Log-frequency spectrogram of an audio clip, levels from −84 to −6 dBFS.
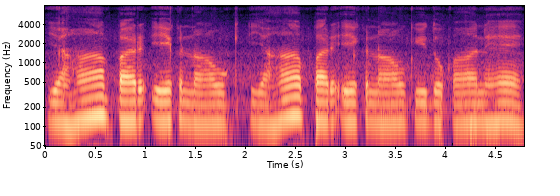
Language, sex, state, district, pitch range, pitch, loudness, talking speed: Hindi, male, Madhya Pradesh, Katni, 115-125 Hz, 120 Hz, -19 LUFS, 135 wpm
